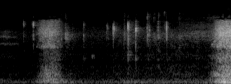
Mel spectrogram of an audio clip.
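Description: Computer keyboard typing as the word Forbes is entered: a quick, uneven run of light key clicks set between two louder, broader bursts of noise, with no talk.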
